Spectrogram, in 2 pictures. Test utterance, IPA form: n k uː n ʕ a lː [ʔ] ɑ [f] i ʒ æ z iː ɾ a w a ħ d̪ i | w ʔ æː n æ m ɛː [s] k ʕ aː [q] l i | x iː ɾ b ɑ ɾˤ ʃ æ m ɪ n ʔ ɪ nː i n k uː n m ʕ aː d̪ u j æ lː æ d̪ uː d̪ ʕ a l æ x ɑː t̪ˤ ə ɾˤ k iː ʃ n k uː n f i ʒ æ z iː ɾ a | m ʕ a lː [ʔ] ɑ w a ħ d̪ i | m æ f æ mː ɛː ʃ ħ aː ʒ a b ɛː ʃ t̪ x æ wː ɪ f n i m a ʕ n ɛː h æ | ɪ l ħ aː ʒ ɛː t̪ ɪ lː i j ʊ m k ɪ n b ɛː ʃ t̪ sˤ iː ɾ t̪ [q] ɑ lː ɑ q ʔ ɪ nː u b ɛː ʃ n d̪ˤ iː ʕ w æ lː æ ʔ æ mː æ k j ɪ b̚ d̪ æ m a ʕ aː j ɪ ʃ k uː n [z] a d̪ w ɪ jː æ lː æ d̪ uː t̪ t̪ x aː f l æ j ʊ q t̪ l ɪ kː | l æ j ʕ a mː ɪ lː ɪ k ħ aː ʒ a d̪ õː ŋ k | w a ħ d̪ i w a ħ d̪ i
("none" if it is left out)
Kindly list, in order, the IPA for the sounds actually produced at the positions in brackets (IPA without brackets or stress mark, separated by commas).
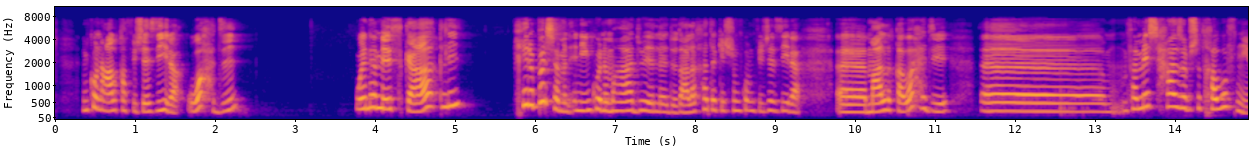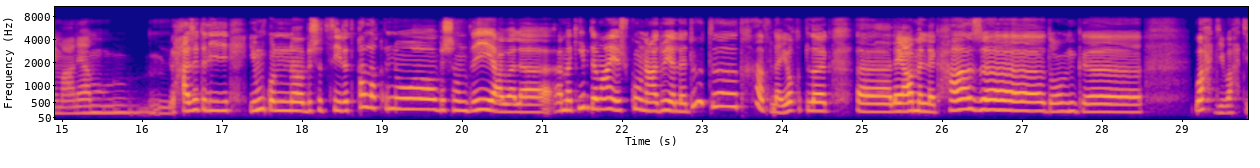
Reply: q, f, s, q, q, q, ʕ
